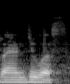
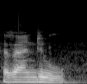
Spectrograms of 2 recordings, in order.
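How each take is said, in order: First: Said as spelled, with d and final s. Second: Said like 'ronzoo', with no d or s. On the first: The speaker calls it wrong. "रैंडजुअस ऐसे पढ़ेंगे तो" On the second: The speaker calls it right. "Correct pronunciation जो होता है रैंजू"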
